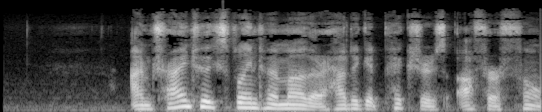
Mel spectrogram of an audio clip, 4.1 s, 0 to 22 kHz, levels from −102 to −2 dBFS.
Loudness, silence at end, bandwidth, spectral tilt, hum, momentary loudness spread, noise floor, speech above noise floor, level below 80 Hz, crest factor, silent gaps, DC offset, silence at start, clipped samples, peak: -18 LUFS; 0 s; 15 kHz; -4.5 dB/octave; none; 9 LU; -54 dBFS; 36 dB; -50 dBFS; 20 dB; none; under 0.1%; 1 s; under 0.1%; 0 dBFS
